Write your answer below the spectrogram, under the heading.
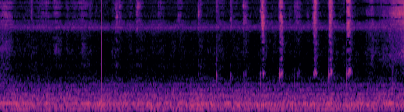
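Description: Steady low machine hum, with a run of about eight light ticks and taps over two seconds in the second half as powder is tipped and tapped from a paper into a glass beaker.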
